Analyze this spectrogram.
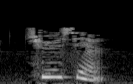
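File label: "缺陷", Mandarin Chinese; hsk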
